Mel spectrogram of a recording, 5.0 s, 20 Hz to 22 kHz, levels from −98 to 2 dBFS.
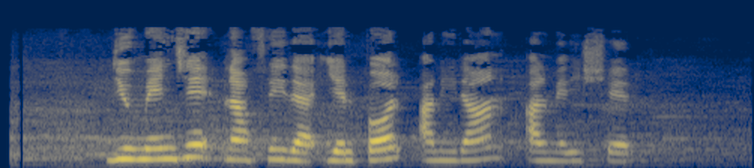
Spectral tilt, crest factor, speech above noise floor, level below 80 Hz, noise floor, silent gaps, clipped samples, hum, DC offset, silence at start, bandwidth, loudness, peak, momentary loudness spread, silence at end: -4 dB/octave; 18 dB; 35 dB; -78 dBFS; -57 dBFS; none; under 0.1%; none; under 0.1%; 0.15 s; 11.5 kHz; -22 LUFS; -6 dBFS; 13 LU; 0.85 s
